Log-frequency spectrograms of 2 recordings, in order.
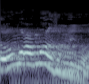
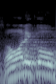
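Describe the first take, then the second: First: The voice is highest, loud and impatient. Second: The voice is low and calm.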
